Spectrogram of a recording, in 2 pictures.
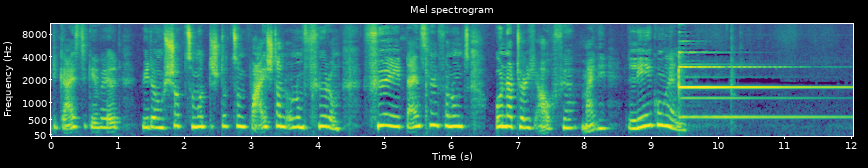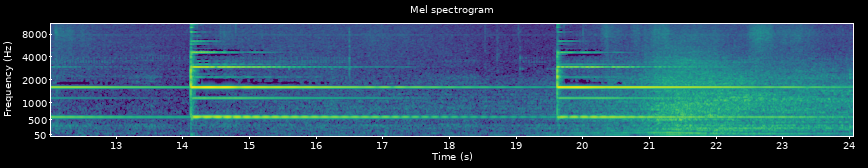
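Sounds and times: singing bowl ringing: 9.4s - 24.0s.

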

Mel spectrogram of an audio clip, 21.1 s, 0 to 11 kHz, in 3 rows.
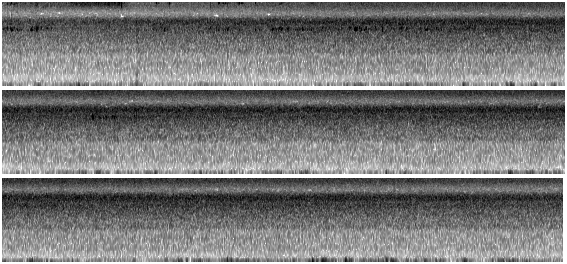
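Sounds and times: insect chirping: 0.0s - 9.9s
rustling leaves: 0.0s - 21.0s
wind rumbling on microphone: 16.1s - 21.0s.

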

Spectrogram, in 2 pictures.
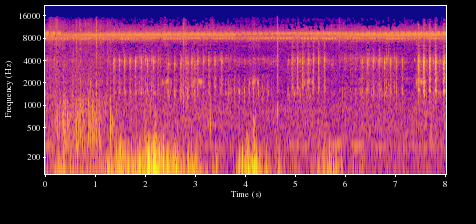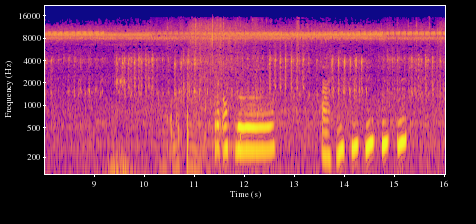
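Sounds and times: insects droning: 0.0s - 16.0s
rapid pulsing insect calls: 0.0s - 16.0s.

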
